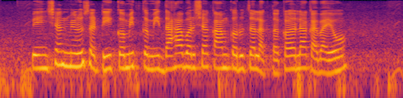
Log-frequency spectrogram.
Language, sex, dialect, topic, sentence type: Marathi, female, Southern Konkan, banking, statement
